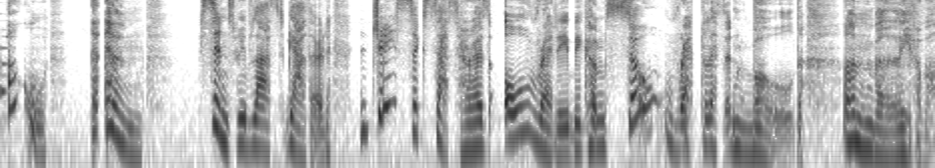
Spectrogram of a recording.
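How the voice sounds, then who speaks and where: A woman puts on a character voice at a medium pitch. She goes at a fairly slow pace with long, frequent pauses. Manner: imitating an old woman's speech.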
